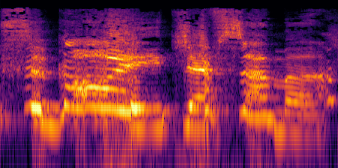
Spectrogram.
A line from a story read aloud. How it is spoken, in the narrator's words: Jeff screamed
